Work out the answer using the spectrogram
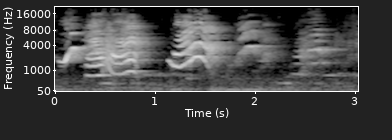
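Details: Pet ringneck parakeet, rose-ringed, which speaks mummy, papa and radhe; two strong wavy harmonic voice-like calls, then a fainter third phrase.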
